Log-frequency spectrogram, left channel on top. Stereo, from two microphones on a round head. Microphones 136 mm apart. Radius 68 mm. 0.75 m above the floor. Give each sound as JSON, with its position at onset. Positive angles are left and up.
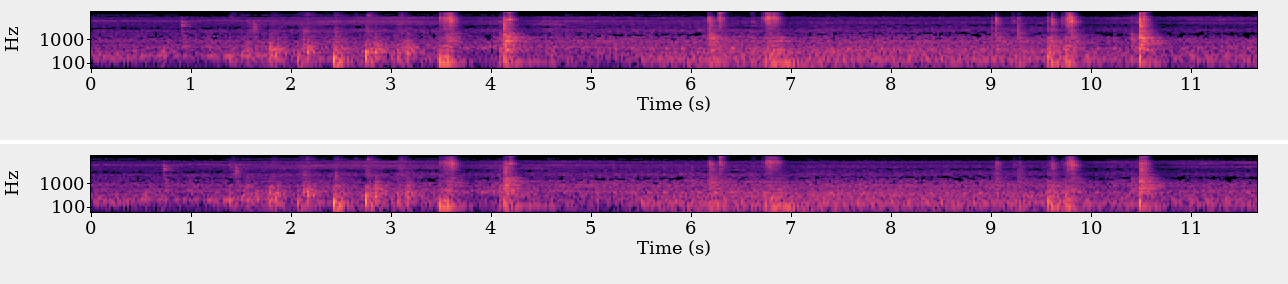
{"t": 1.4, "sound": "running footsteps", "side_deg": 20, "distance_m": 2.5}
{"t": 3.5, "sound": "a cupboard door", "side_deg": 50, "distance_m": 1.1}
